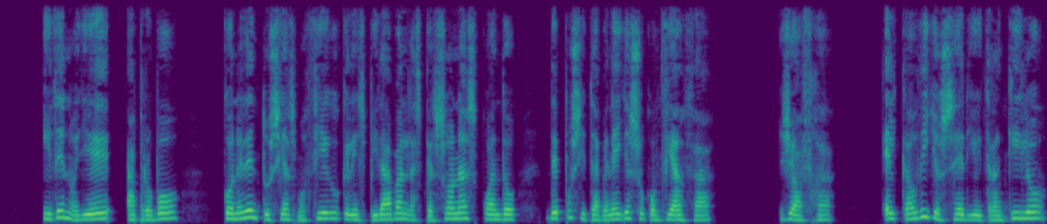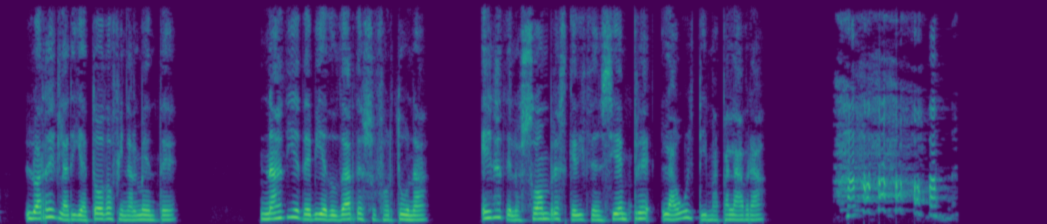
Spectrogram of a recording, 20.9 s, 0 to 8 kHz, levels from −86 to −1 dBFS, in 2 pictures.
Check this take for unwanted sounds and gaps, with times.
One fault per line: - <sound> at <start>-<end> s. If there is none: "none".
- laugh at 18.8-20.1 s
